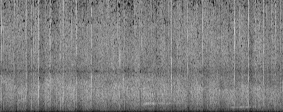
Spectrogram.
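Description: A crowd applauds steadily, many hands clapping in a dense, continuous patter that stays fairly loud and even throughout, with a couple of faint whistles or voices poking through near the middle and end.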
